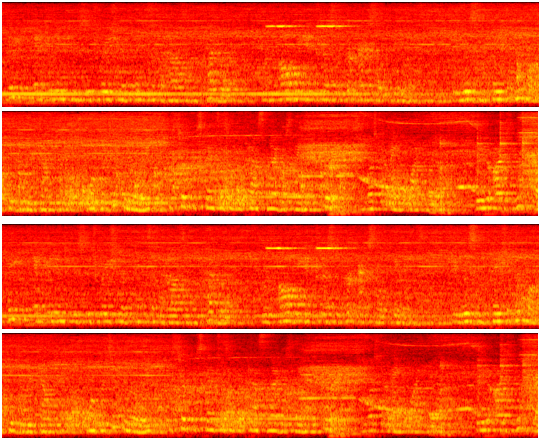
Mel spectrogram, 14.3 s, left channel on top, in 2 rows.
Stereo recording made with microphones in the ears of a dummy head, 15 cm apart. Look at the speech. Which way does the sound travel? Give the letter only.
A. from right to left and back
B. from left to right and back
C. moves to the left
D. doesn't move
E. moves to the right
C.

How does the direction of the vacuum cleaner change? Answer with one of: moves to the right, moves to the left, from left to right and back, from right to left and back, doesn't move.
moves to the left.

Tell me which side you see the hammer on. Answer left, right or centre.
left.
